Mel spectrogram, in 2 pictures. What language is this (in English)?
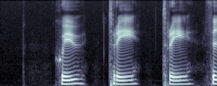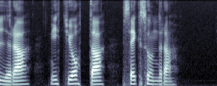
Swedish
